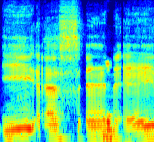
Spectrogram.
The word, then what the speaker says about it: Esna: It's also the way it's spelled. E S N A. That's Esna, you know.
